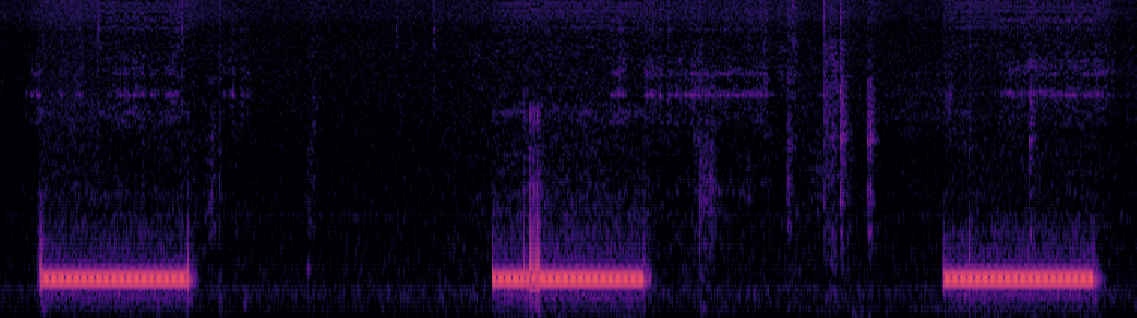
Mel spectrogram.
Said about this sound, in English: We'll just go ahead and dial the next number.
